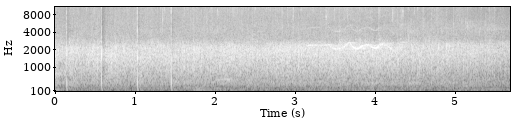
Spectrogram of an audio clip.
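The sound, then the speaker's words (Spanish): Sustained audience applause for a production team, a dense, steady wash of many hands clapping at fairly even loudness for several seconds, swelling slightly toward the end, with no speech over it. “Así que, ¿te parece si no le brindamos un fuerte aplauso a esa gente que hace un gran trabajo?”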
